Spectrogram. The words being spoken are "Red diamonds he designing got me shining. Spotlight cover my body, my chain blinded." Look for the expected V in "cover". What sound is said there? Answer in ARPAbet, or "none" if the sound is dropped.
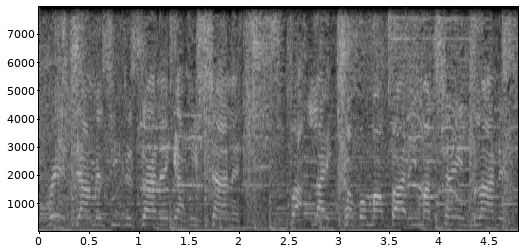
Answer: P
